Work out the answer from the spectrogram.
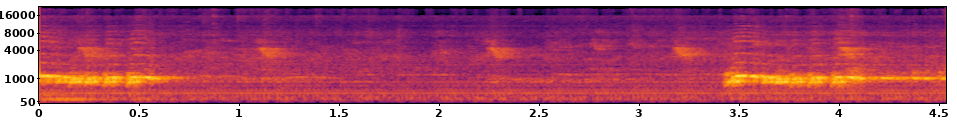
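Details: Zebra dove in the big 'kung' style, calling rivals. A rolling coo opens the recording. After a pause with distant faint chirps, a loud, long, warbling coo follows.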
